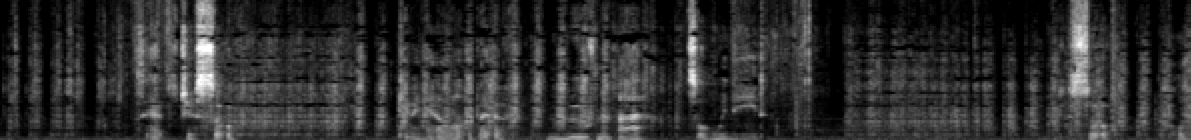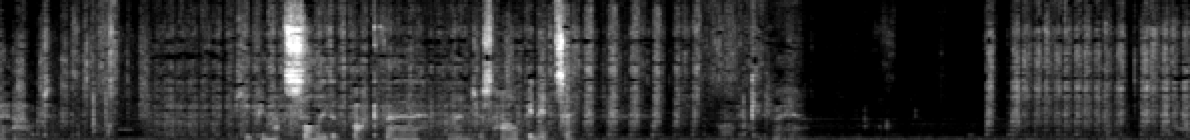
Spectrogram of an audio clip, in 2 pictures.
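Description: A paper blending stick rubs softly against paper.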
